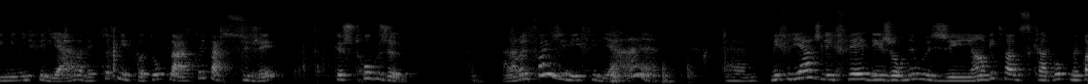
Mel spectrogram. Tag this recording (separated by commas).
Speech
